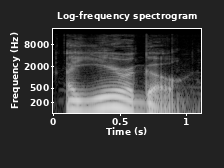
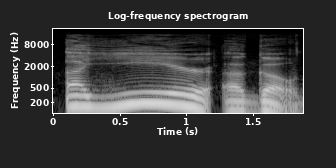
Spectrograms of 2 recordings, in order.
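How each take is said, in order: First: Said in the usual way. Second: A year ago stretched slowly and high; slow drawn-out emphasis. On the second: Shown as a demonstration. Woman stressing how long ago it was, slow and drawn out. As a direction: draw out "a year ago" for weight.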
